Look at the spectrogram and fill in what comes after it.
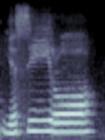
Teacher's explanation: را مفخم پڑھتے ہوئے وقف ابدال کر لیں گے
